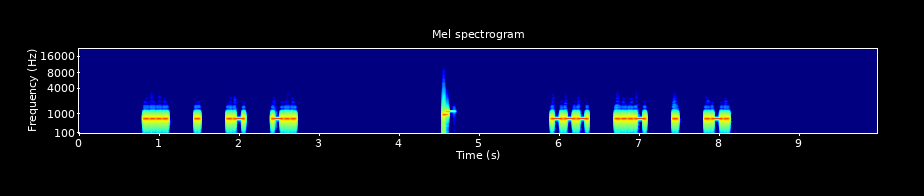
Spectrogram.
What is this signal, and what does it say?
Morse code, heard as a keyed tone, about 29 wpm, spaced as for 17 wpm, 700 Hz. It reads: HEAD OVER
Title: 3x Character Spacing - Top 500 Words - 30wpm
